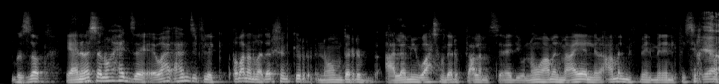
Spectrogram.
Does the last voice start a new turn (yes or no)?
yes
